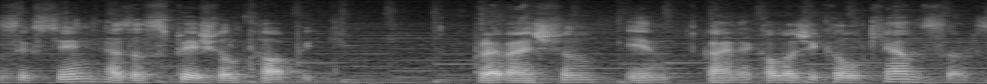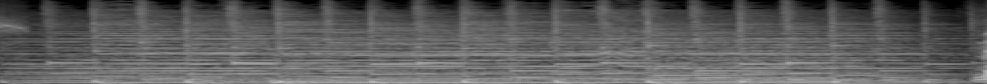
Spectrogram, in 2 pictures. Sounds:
Music, Speech

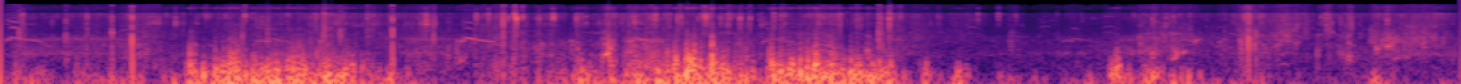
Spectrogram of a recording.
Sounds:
Animal, Goose

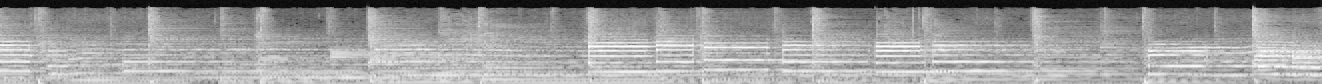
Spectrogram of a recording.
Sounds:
Music

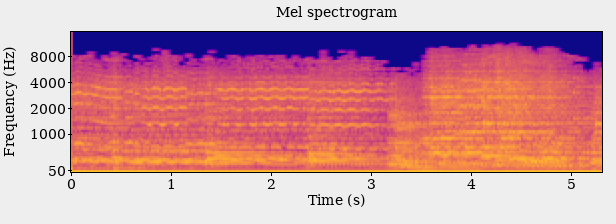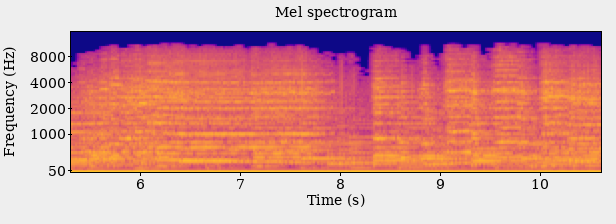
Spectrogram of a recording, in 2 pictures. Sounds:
Bowed string instrument, Musical instrument, Music, Orchestra, Accordion

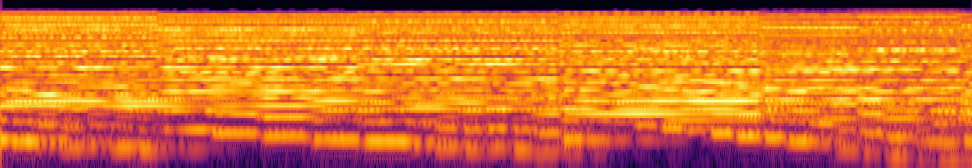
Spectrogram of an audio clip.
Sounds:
Music, Soundtrack music

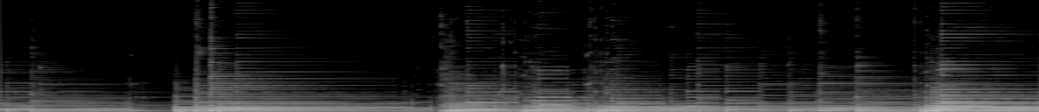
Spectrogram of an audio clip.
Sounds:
Acoustic guitar, Music, Guitar

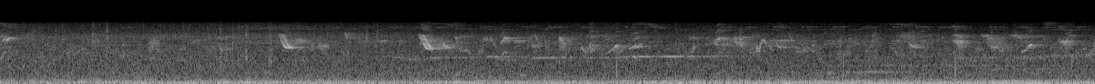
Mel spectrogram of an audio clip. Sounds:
woodpecker pecking tree

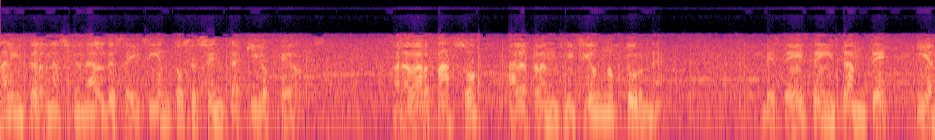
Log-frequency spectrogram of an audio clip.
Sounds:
Speech, Radio

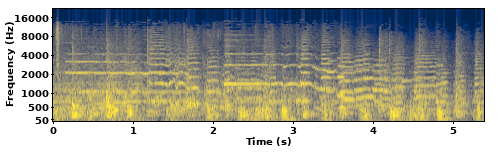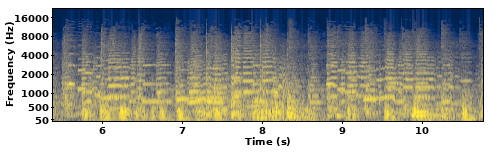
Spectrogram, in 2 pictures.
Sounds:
Music, Funny music

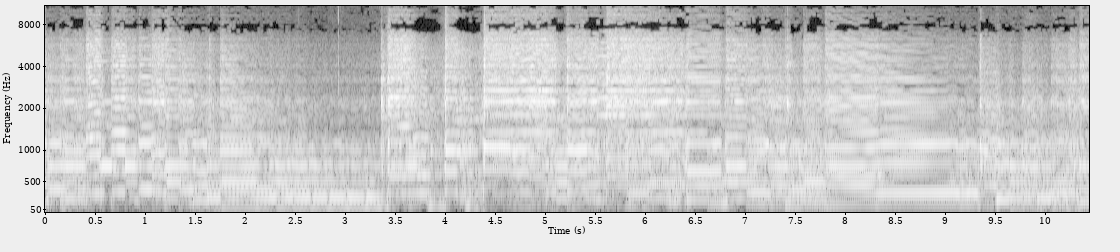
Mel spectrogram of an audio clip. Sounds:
Music

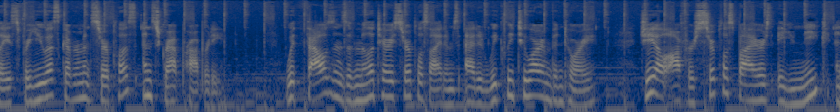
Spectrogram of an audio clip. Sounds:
Speech, Music

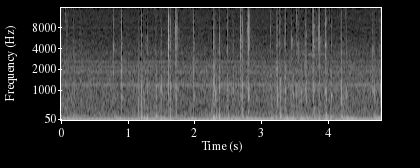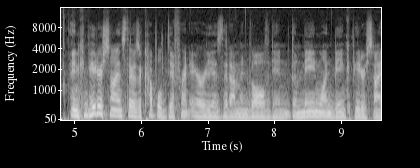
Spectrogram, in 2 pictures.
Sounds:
Speech

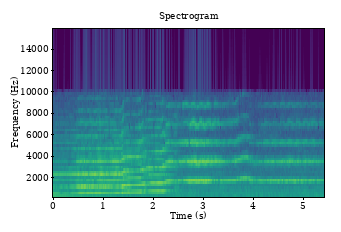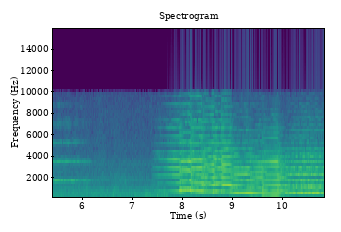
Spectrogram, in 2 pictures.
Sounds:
Music, fiddle, Musical instrument

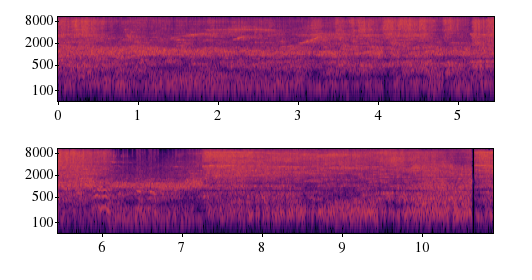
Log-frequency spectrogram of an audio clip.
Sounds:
Vehicle, Car passing by

